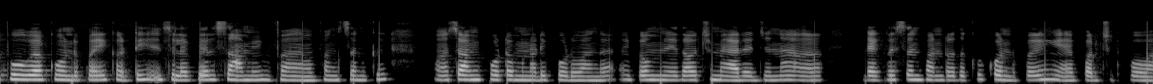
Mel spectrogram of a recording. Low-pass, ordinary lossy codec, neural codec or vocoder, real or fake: none; none; none; real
